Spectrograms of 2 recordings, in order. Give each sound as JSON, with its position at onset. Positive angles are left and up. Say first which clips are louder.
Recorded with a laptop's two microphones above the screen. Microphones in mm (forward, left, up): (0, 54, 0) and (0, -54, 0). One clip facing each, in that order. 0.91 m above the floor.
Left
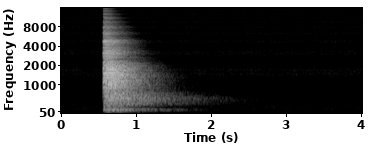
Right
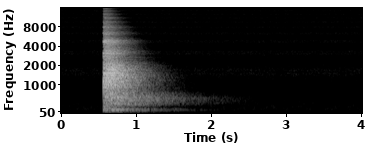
{"t": 0.6, "sound": "a clap", "louder": "right 1 dB", "side_deg": -45, "distance_m": 1.8}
